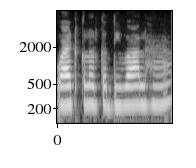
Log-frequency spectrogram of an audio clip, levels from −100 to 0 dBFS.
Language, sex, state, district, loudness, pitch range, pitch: Hindi, female, Jharkhand, Palamu, -18 LUFS, 230-235 Hz, 235 Hz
